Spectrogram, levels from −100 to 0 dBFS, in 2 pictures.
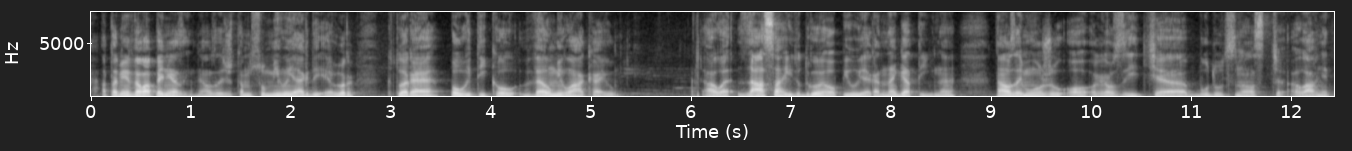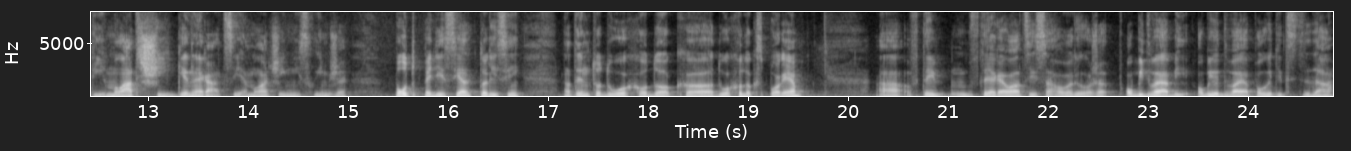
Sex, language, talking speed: male, Slovak, 135 wpm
